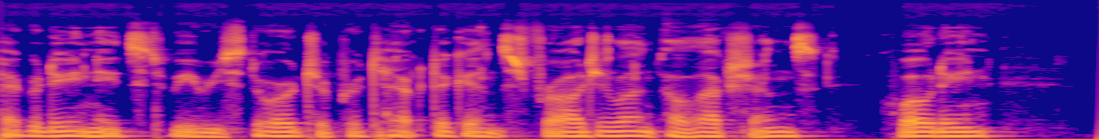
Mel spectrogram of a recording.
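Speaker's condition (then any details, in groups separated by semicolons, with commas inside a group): No condition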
